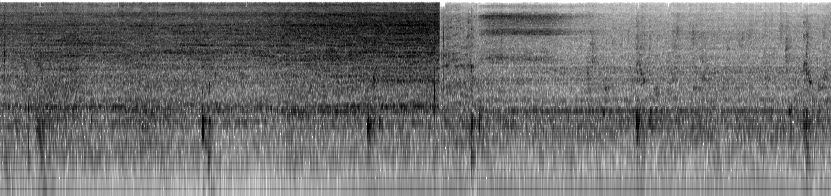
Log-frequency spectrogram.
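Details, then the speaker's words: Residential boiler with a suspected leaking relief valve: the first-floor hydronic zone is purged, giving a loud hiss of venting air, then a softer trickle and drips, as air leaves the loop. "I'll probably purge this one here to get if there's any air in there to get it out."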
